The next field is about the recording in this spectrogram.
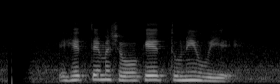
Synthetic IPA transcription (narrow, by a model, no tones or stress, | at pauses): eɦet̪ːeməʃoːkeet̪ːuniuje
